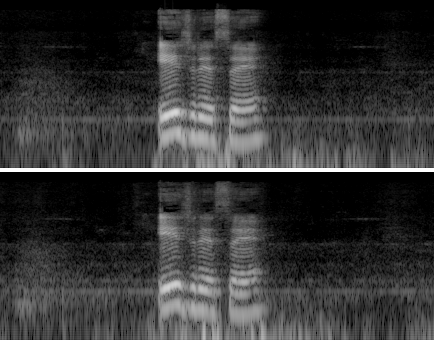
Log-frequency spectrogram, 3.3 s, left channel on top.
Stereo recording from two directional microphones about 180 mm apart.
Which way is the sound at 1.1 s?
35° left (ahead or behind).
